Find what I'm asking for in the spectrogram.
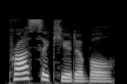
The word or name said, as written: prosecutable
